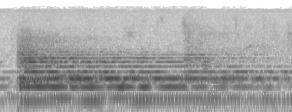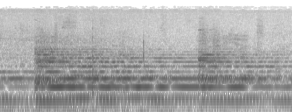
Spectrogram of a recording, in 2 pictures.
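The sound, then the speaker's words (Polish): Church bells ring out from a Polish cathedral in slow, heavy repeated strikes, each leaving a long, rich metallic hum that carries through to the next. “Na znak łączności z Francuzami zabrzmiały dziś dzwony we wszystkich polskich katedrach.”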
